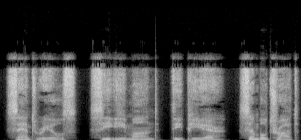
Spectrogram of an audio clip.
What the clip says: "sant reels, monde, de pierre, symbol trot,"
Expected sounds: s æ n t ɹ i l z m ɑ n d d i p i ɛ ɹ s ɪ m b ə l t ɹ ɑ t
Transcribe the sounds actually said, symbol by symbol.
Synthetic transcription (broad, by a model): s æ n t ɹ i l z m ɑ n d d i p i ɛ ɹ s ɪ m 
